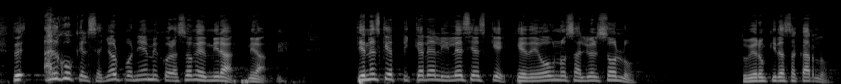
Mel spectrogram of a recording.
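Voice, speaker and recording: A man preaching a sermon as pastor, fervent, building to loud shouted passages and repeating phrases back and forth. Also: high voice, brisk, big-room sound. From Honduras. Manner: fervent preaching with rising shouts and call-and-response repetitions. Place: church sanctuary.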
